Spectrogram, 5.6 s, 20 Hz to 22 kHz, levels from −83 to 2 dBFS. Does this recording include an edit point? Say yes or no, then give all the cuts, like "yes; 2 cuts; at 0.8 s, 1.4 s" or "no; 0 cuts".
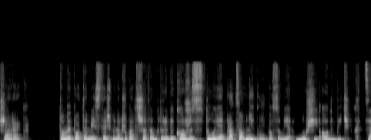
no; 0 cuts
